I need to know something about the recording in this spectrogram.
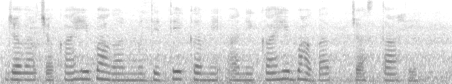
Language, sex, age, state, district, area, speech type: Marathi, female, 18-30, Maharashtra, Osmanabad, rural, read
